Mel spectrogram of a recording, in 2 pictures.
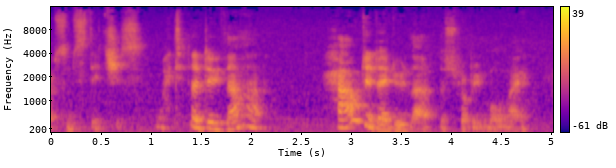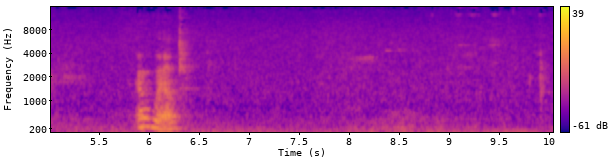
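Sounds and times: faint steady low hum: 0.0 - 10.0.

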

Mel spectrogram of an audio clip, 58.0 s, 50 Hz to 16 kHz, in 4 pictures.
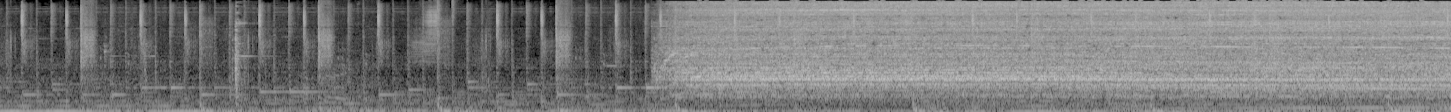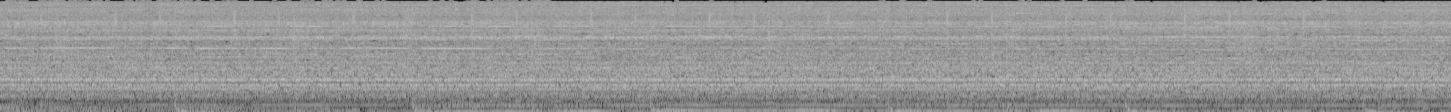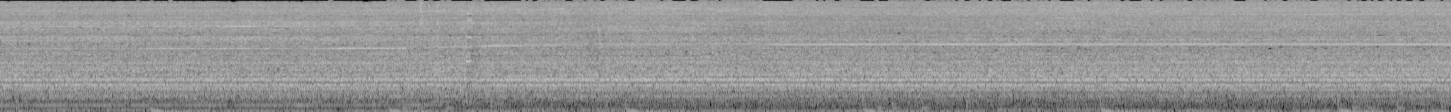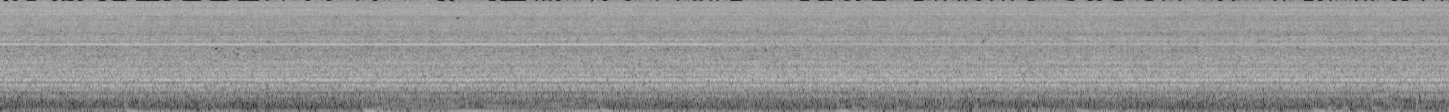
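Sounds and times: pipe threading machine cutting: 0.0 - 58.0.

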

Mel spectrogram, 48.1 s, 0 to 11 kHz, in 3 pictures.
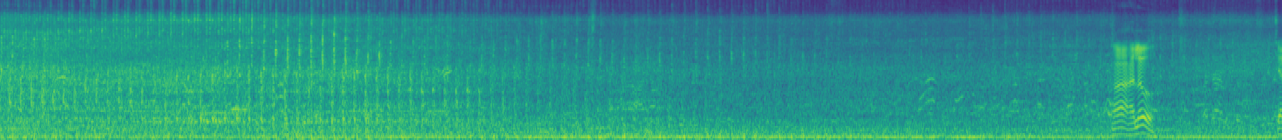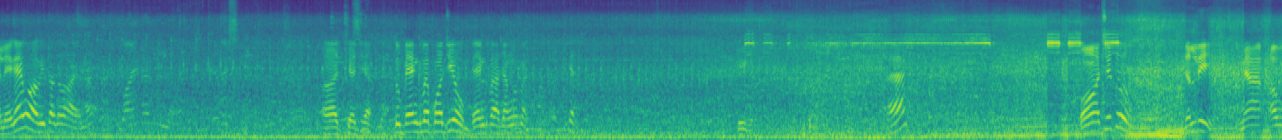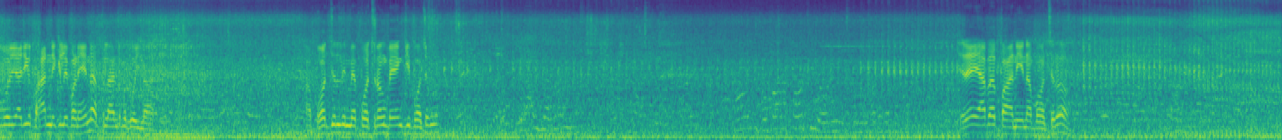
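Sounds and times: faint crowd talking: 0.0 - 28.3, 31.6 - 48.0
engine idling hum: 0.0 - 28.4, 30.9 - 48.0.

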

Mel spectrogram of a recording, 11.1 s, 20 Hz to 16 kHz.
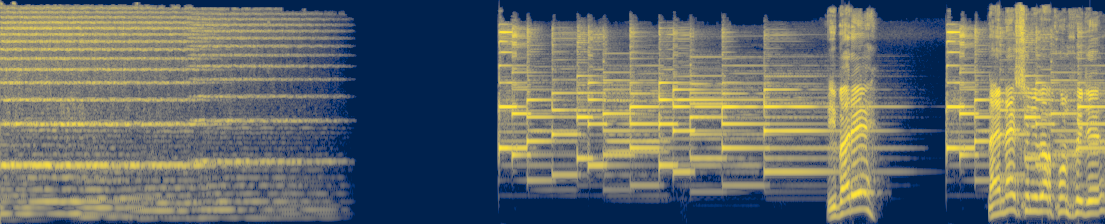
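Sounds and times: phone melodic ringtone: 5.0 - 11.0.

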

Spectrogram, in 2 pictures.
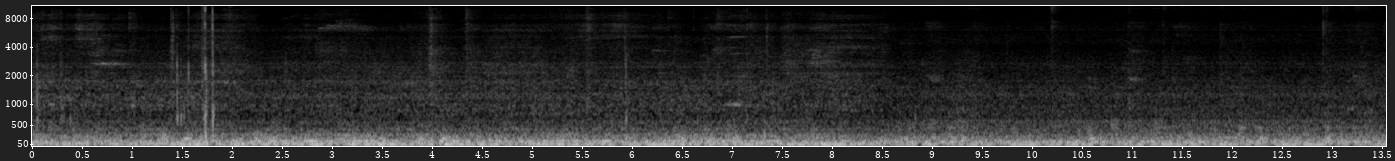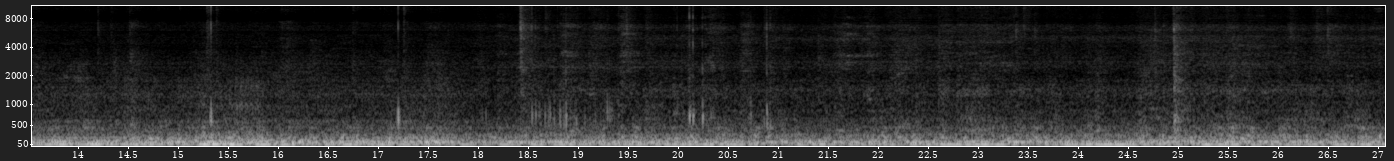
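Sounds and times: train rumbling inside carriage: 0.0 - 27.0.

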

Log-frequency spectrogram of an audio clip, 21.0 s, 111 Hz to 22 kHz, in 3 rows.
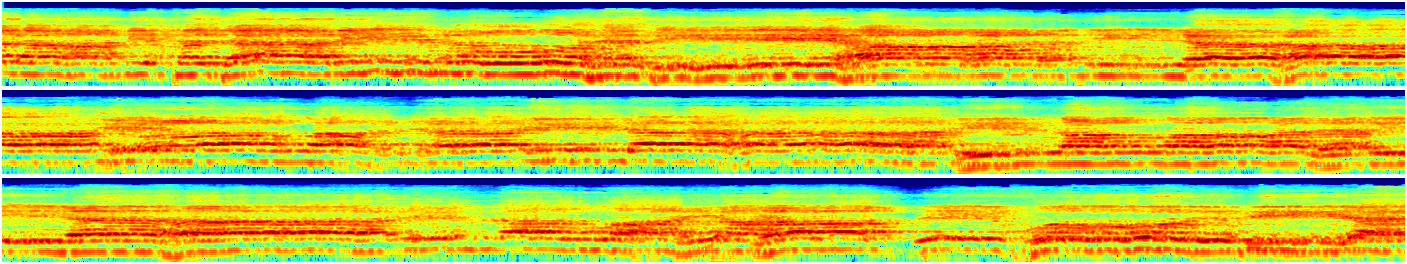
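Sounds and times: men chanting in unison: 0.0 - 21.0.

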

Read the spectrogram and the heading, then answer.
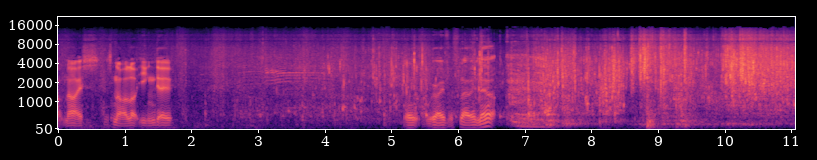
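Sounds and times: water running into metal trough: 3.8 - 11.0.

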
